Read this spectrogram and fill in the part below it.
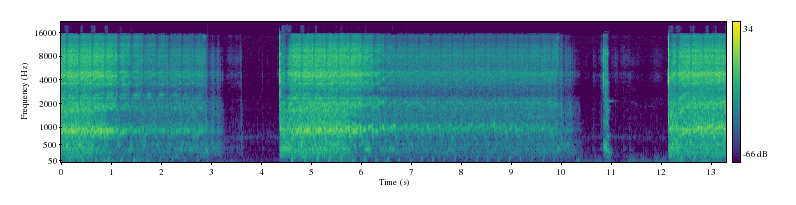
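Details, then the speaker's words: Massey Ferguson 7 lawn mower, estate auction buy sitting many years, cranking with fuel on: steady starter bursts about three turns a second, no catch or firing; lean carb mixture, crank no start. "do we need to make an adjustment somewhere maybe let's open up the fuel a little bit maybe choke Full Throttle well that didn't do it"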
